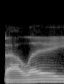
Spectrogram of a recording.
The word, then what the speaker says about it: ballet: Uh, so continuing, I guess, with the syllable stress thing, B- A L E T is ballet here in the United States.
